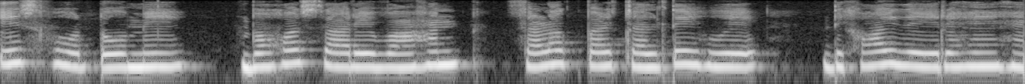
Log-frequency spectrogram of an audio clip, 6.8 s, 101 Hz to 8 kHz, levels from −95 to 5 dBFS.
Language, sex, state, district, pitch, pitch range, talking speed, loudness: Hindi, female, Uttar Pradesh, Lucknow, 260 Hz, 250-280 Hz, 125 wpm, -12 LUFS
